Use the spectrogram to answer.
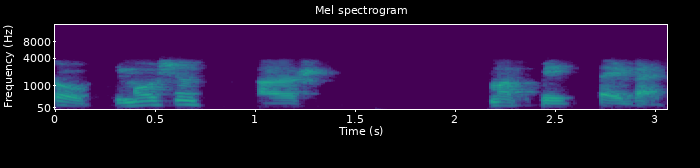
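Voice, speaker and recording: A man's medium-pitched and plain, everyday voice, moderate in pace and ordinary in pitch variation. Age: 20s. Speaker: debater. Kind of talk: debate. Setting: phone call. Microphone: phone with headphones, low volume.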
